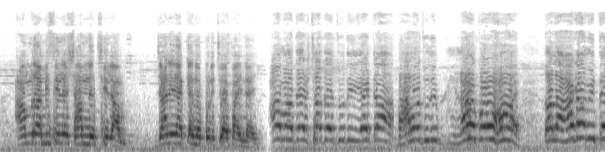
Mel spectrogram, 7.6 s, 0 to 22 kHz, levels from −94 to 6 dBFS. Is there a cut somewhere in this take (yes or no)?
yes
